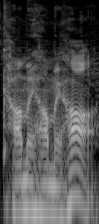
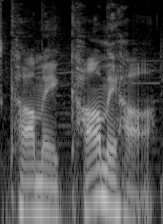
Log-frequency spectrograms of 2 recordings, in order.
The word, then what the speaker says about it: Kamehameha: In this episode, Goten fires his first Kamehameha, mispronouncing it as Kame Kamehahha and almost blowing away half the arena.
